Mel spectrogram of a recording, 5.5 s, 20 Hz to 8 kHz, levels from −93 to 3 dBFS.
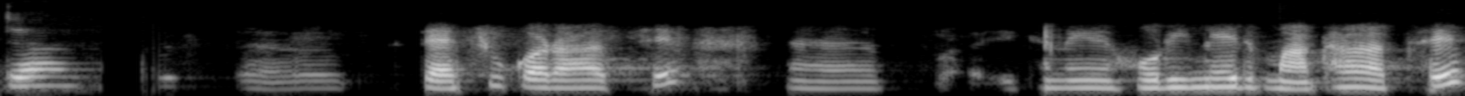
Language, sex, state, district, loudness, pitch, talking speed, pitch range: Bengali, female, West Bengal, Kolkata, -21 LUFS, 195 Hz, 110 wpm, 185-225 Hz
